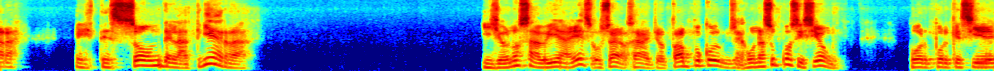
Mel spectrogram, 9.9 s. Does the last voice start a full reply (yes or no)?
no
